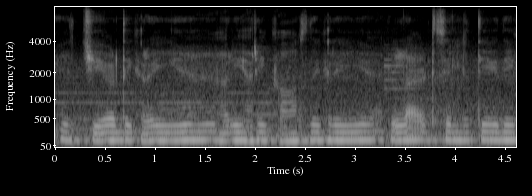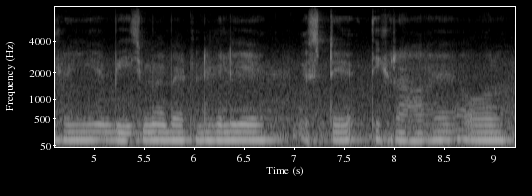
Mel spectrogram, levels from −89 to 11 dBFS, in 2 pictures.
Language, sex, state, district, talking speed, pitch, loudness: Hindi, male, Uttar Pradesh, Muzaffarnagar, 190 wpm, 125 Hz, -33 LUFS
